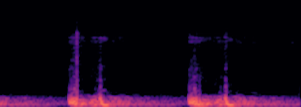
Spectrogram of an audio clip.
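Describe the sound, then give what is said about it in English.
A loud heartbeat sound effect thumps twice in a steady lub-dub rhythm, each beat a pair of deep, muffled pulses over a low, constant hum, with no voices. “Can you hear my heart beating?”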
